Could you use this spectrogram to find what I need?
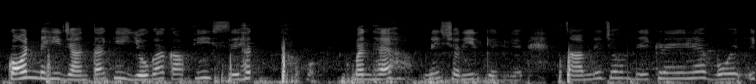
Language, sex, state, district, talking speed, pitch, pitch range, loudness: Hindi, female, Uttar Pradesh, Muzaffarnagar, 165 wpm, 250 Hz, 215-280 Hz, -26 LUFS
